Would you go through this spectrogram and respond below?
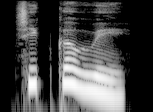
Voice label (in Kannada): "ಚೌಗಾವೆ", kannada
